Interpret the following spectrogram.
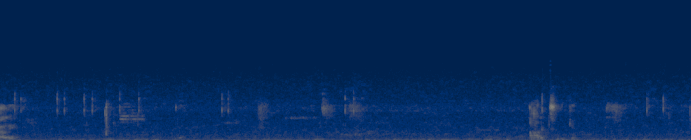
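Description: Faint computer mouse clicks, scattered and irregular, against near silence.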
